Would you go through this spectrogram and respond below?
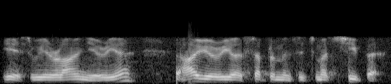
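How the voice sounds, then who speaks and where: A man from Zimbabwe, a cattle rancher, explaining his work in a measured way during an interview. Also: on the low side, steady tone. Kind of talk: phone interview. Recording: narrow phone line.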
